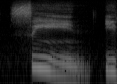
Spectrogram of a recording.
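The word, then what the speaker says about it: scene: 니은 받침으로 들어가고요 그리고 끝에 2는 뭔가요입니다 뭐 발음 하실 때 신경 쓰지 않으셔도 됩니다 그래서 읽어보면 seen이 되죠 seen이 단어 역시 생활 속에서 자주 쓰이는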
